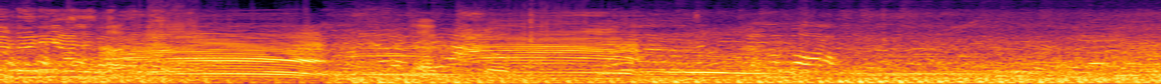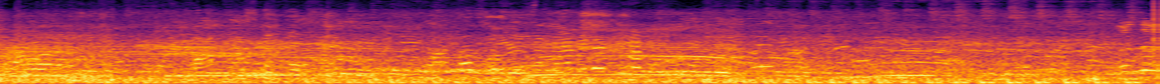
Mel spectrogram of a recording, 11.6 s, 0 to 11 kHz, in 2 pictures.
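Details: At a Mymensingh cattle market in Bangladesh, 30 May 2024, where Sahiwal bull calves are sold, two loud arching lows come early, then fainter mooing continues beneath busy human talk and market hubbub.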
